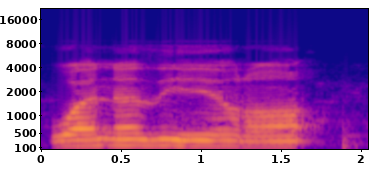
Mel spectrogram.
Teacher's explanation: Nah, itu ra alif fathah tain ra atau di ujung ayat, maka itu dibaca mad iwad namanya. Hanya 2 harokat atau 1 alif. Tidak boleh lebih. Ya. Jadi walaupun kita lagunya mungkin lagu tertentu, tetap harus 2.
